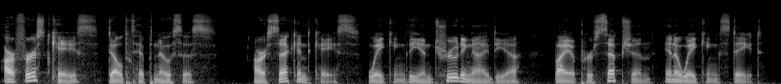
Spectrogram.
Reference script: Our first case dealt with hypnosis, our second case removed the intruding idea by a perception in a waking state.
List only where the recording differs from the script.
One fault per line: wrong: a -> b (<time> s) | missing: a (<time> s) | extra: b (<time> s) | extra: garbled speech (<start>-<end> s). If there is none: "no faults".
missing: with (1.3 s)
wrong: removed -> waking (3.7 s)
